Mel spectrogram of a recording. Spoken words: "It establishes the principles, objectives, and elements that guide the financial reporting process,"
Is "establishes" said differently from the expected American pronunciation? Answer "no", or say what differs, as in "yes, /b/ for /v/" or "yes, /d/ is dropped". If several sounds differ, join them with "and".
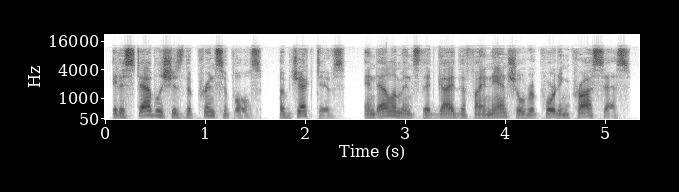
no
